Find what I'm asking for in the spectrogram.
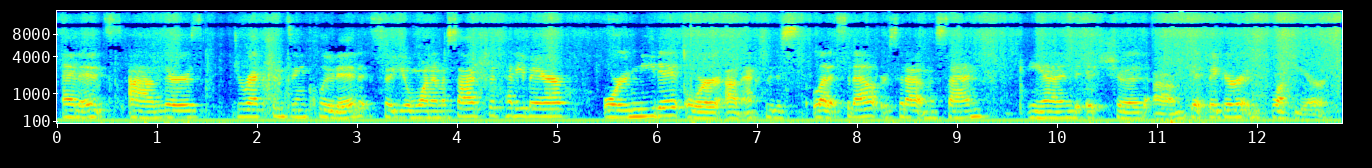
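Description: Light background noise can be heard. The speech moves at a moderate pace. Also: woman, fairly low pitch for a woman. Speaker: product reviewer. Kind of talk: casual product review. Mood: cheerful, pleasantly surprised. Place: home room. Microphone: camera far.

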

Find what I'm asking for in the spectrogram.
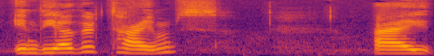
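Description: Dry with no echo, a woman's voice carries a dark, mellow tone and fairly even intonation. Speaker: interviewee. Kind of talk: interview answer. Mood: calm, reflective. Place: open country.

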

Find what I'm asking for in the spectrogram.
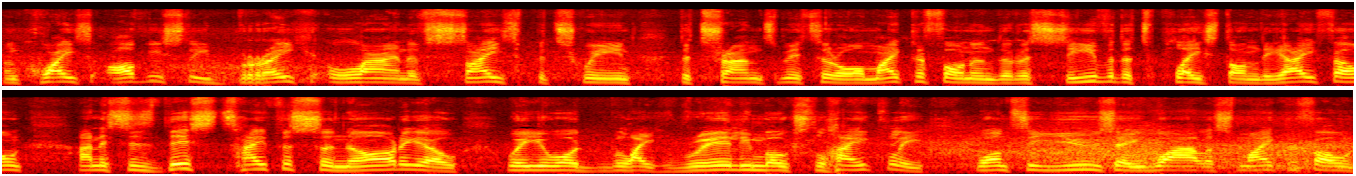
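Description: A man speaks at a moderate pace with fairly even intonation, over light background noise, and the sound is dry with no echo. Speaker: tech reviewer. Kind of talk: casual vlog tutorial. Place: street. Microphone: handheld.

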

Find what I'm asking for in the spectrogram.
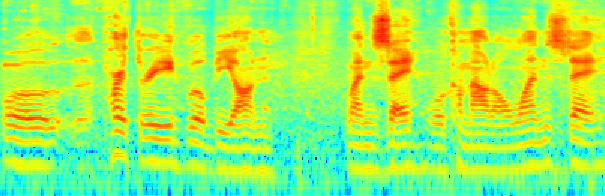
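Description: Through noticeable background noise, a man talks with fairly even intonation. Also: dry sound with no echo. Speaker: gaming channel vlogger. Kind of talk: casual vlog chat. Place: street. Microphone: phone near.

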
